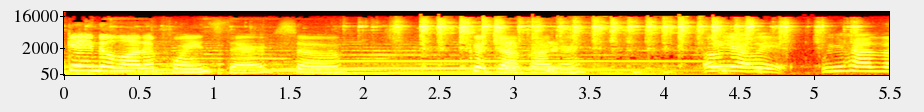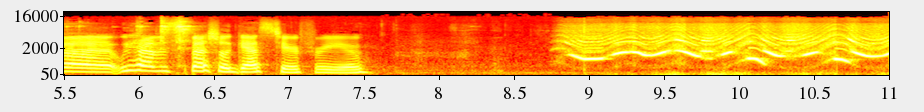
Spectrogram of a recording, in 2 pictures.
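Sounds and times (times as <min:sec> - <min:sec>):
speech: 0:00.0 - 0:07.6
slide whistle played through a mask: 0:08.8 - 0:11.0.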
